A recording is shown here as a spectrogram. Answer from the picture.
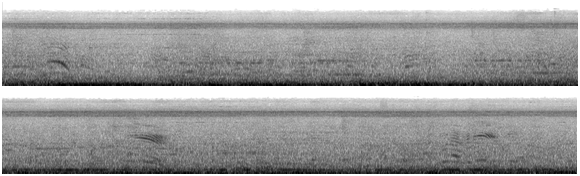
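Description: Outdoor street-market ambience: a continuous low traffic rumble under indistinct voices of people nearby. A low steady hum comes in a little past the middle.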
